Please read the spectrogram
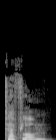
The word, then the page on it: teflon: British English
